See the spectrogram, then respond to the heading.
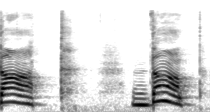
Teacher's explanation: দয়ের যখন আমরা উচ্চারণ করব তখন আমরা একটু নাকি সুরে, অর্থাৎ বাতাসটা একটু নাকের মধ্যে দিয়েও বের করে উচ্চারণটা করব।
